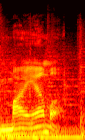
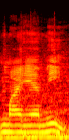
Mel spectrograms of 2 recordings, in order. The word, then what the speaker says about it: Miami: the 29th we're in miam not to be confused with Miami even though it's spelled that way miam Oklahoma uh on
